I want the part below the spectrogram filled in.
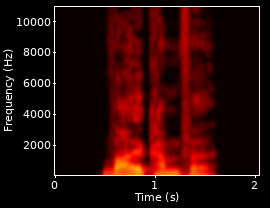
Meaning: dative singular of Wahlkampf
- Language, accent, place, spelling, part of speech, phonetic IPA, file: German, Germany, Berlin, Wahlkampfe, noun, [ˈvaːlˌkamp͡fə], De-Wahlkampfe.ogg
